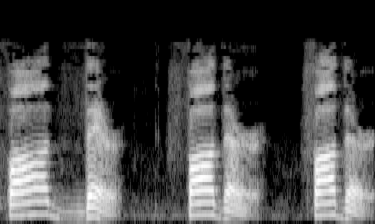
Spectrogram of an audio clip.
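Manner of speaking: "Father" drawn out with a buzzed th; tongue near the tip of the teeth for th in "Father"; voiced th drill. Shown as a demonstration. Teacher drilling learners on "Father", deliberate voiced th. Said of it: "این به نوک زبون نزدیکتر هستش".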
